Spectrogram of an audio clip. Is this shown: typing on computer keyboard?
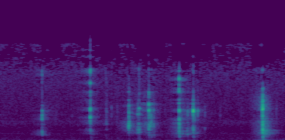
yes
